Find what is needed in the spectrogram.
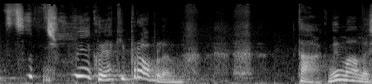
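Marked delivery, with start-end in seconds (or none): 0.0-1.8 high, breezy what's-the-problem voice; God's brushing-off reply. Acted. God waving off Moses' excuse in a high, breezy voice. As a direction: wave away the excuse with a light high question.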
